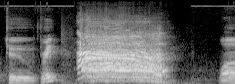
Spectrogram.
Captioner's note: people screaming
